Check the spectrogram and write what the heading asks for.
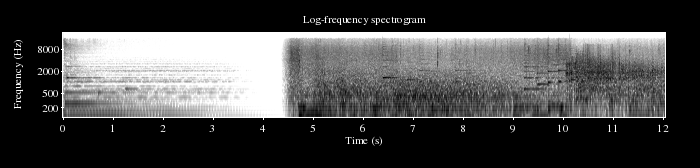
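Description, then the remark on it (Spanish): A sustained note fades into a brief silence, then heavy rain bursts in and pours intensely and steadily over a mountain village to the end, a dense loud hiss with a low rumbling undertone and no voices. “Estamos en un pueblo en las montañas. Llueve intensamente.”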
